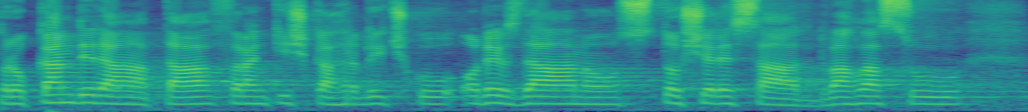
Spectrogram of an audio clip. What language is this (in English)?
Czech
